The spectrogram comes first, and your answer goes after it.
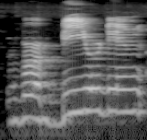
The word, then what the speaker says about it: Vorbeireden: A classic symptom of Ganser syndrome is Vorbeirden. I will spell it out in case I said it wrong. Vorbeireden.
